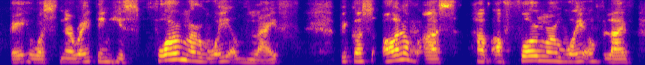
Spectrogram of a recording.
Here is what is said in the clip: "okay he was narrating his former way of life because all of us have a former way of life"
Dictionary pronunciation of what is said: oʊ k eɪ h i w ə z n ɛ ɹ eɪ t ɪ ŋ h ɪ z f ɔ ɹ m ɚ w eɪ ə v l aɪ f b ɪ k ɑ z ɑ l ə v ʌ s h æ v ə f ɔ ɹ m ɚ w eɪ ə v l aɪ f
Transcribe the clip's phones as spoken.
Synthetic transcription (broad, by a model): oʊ k eɪ h i w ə s n ɛ ɹ eɪ t ɪ ŋ h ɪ s f ɔ ɹ m ɚ w eɪ ə v l aɪ f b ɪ k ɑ s ɑ l ə v ʌ s h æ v ə f ɔ ɹ m ɚ w eɪ ə v l aɪ f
